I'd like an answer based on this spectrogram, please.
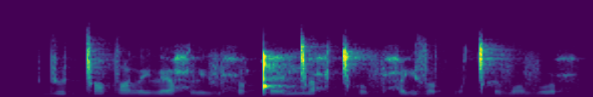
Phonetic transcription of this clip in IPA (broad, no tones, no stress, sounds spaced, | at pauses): d ɯ d ǀ i tˤ i l i l ɛ ħ l i v ħ o ǃ ɛ ŋ͡ǀ ɯ ħ ǀʰ o f ħ i z ɔ d b ɔ ǀʰ ə v ɔ v o ħ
